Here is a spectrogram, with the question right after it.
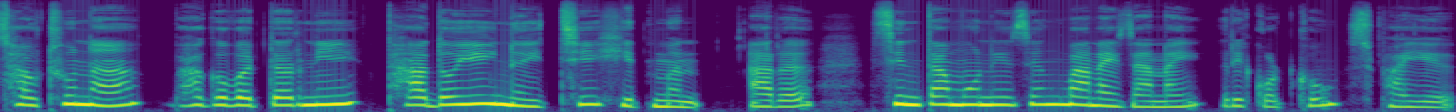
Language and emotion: Bodo, neutral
